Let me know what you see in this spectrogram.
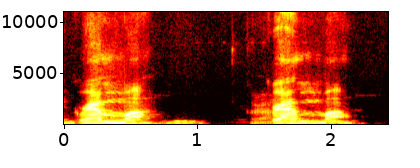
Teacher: es como si la n se convirtiera en m y la d no se pronuncia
